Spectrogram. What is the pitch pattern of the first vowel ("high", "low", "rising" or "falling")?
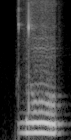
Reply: low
